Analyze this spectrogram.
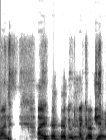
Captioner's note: both men laugh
